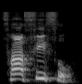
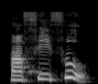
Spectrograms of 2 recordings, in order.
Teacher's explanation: নিচের ঠোঁট উপরের দাঁতের সঙ্গে স্পর্শ করে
